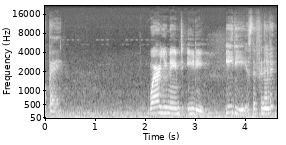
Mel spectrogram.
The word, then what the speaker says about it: EDI: behind the medical Bay why are you named Ed Ed is the phonetic pronunciation of Eed that is an acronym for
